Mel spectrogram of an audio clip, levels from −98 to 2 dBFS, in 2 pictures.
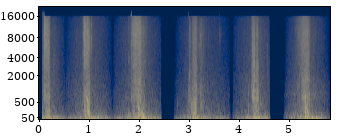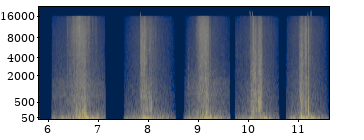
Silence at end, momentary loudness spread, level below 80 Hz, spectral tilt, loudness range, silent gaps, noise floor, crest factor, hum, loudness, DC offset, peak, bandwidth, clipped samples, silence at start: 0.1 s; 23 LU; -42 dBFS; -2.5 dB/octave; 4 LU; 2.47-2.51 s, 4.64-4.69 s, 4.77-4.85 s, 5.85-5.99 s, 7.21-7.41 s, 8.62-8.67 s, 10.62-10.74 s; -59 dBFS; 22 dB; none; -35 LUFS; under 0.1%; -14 dBFS; 16 kHz; under 0.1%; 0.05 s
